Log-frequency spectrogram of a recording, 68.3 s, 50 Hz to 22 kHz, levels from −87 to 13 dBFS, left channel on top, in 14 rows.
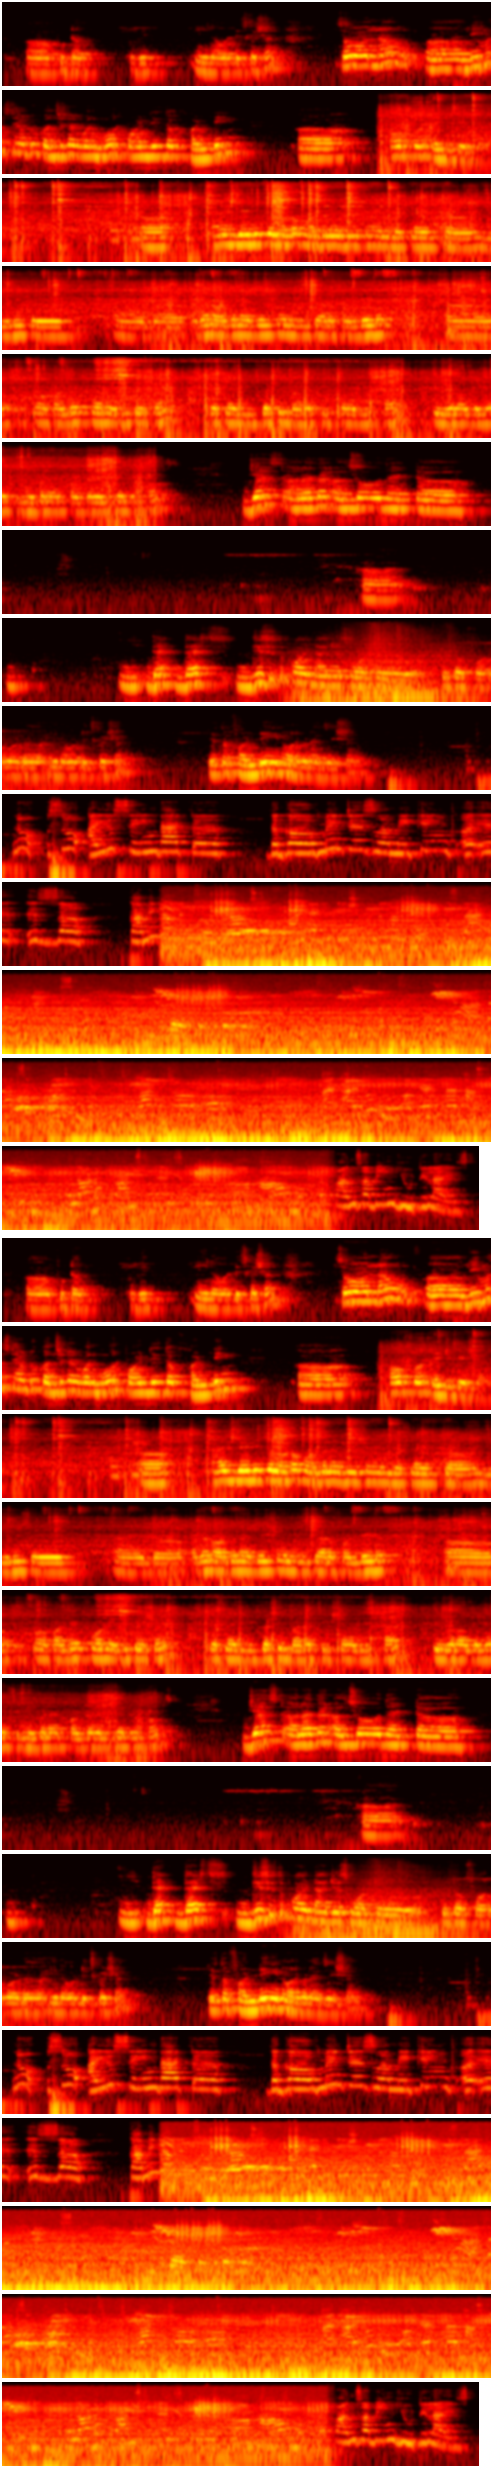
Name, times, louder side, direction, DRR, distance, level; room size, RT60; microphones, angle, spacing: voice 1, 0.2-0.9 1.3-1.5 1.9-2.8 3.4-7.3 7.8-8.4 8.8-9.8 11.1-11.5 11.9-15.4 15.8-18.5 19.1-21.3 21.6-23.6 23.9-26.1 26.8-29.0 32.9-33.3 34.3-34.4 35.4-40.4 41.2-42.7 55.4-56.5, right 2 dB, 75° right, 1.4 m, -25 dB
sound 1, 8.6-26.0, left 7 dB, 70° left, 0.7 m, -33 dB
voice 2, 10.8-11.3 44.1-46.2 46.7-49.7 50.2-54.7 58.2-59.6 60.0-61.0 61.8-63.9 64.2-68.2, right 3 dB, 15° right, 0.6 m, -31 dB
sound 2, 37.0-39.7, left 1 dB, 85° left, 1.8 m, -33 dB
sound 3, 50.5-66.8, right 2 dB, 50° right, 1.0 m, -21 dB
10.5 x 7.1 x 2.3 m
head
